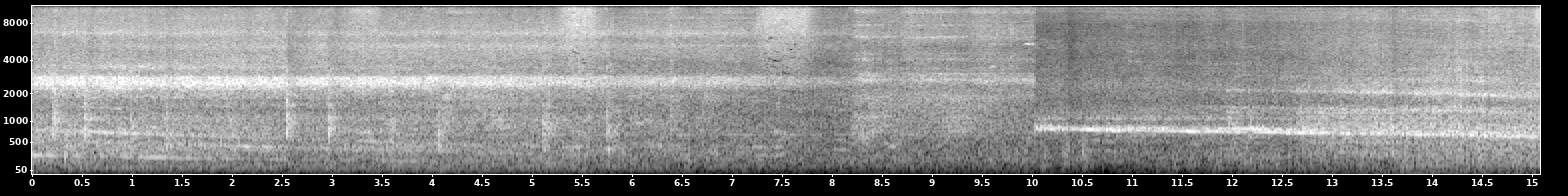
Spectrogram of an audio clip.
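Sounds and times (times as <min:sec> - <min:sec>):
train wheels clicking over rail joints: 0:02.4 - 0:06.0.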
